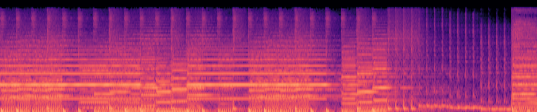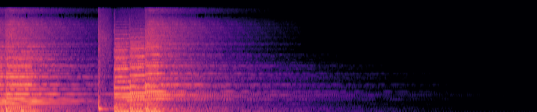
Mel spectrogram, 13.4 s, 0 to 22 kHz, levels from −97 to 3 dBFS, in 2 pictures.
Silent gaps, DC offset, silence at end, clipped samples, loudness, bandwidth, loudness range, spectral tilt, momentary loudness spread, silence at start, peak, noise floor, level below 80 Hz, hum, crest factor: none; under 0.1%; 3.85 s; under 0.1%; -20 LUFS; 16 kHz; 7 LU; -4.5 dB/octave; 13 LU; 0 s; -4 dBFS; under -90 dBFS; -30 dBFS; none; 18 dB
